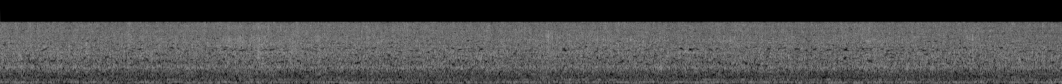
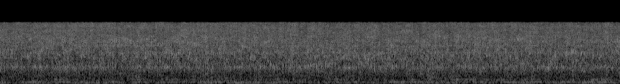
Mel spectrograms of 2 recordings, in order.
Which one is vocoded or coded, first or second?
second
